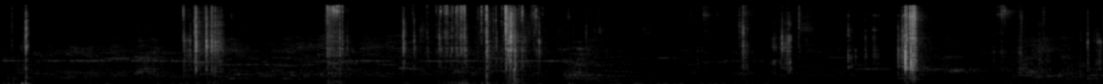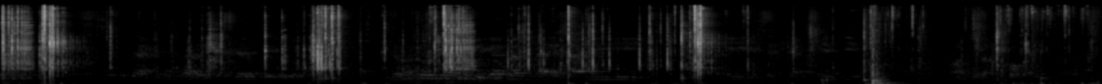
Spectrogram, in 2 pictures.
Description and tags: The sound of the locker of ESMUC
acces, ESMUC, locker, user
